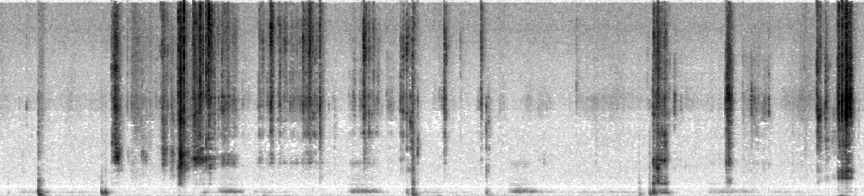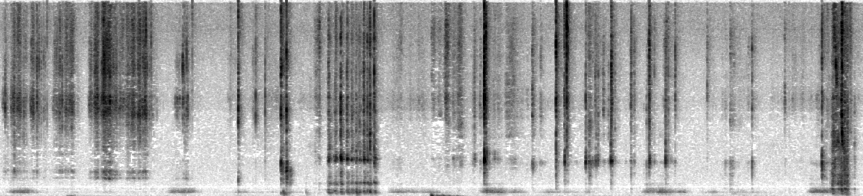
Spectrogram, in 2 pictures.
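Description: Faint, scattered clicks, taps and rustles of hands handling a small clear plastic cup of pomegranate seeds, with one low bump a little past the middle.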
